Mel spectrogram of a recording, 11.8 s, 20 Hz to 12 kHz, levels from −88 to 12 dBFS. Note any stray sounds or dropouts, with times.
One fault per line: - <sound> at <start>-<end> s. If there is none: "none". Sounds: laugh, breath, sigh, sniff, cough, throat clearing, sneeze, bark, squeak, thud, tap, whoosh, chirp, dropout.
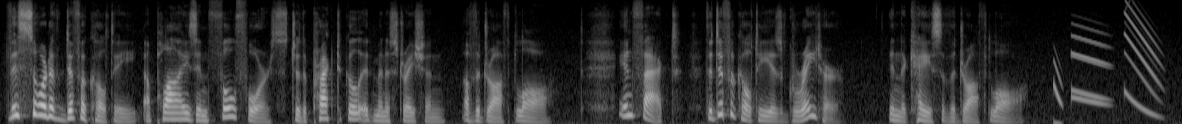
- chirp at 10.5-11.7 s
